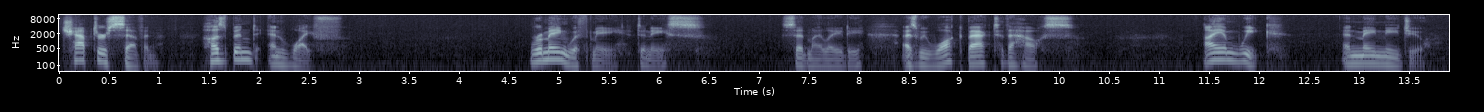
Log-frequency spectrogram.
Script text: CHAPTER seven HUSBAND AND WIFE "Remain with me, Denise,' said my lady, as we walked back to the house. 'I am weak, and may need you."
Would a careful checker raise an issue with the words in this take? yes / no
no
